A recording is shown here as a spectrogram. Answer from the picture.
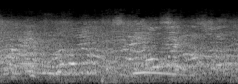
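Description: Steady din of many children playing at once, a jumble of high voices calling out and shouting over each other.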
